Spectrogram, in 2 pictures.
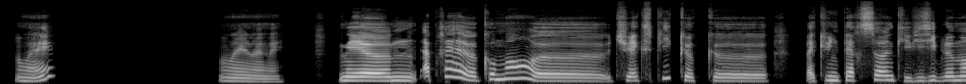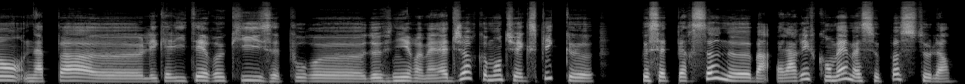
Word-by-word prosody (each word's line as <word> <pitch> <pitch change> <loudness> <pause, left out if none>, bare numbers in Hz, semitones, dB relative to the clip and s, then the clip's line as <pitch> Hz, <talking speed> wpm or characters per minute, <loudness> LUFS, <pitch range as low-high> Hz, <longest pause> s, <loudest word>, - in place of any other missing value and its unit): Ouais. 170 - -3 1.6
Ouais, 165 - -9 0.2
ouais, 135 -1 -6
ouais. 130 0 -10 0.5
Mais, 180 0 +5
hem, 175 0 +6
après, 320 - +2
heu, - - -2
comment, 260 +5 +1
heu, 160 -3 -1
tu 185 - +1
expliques 200 +6 -2 0.2
que, 155 -3 -4 0.4
bah, 135 - 0
qu'une 185 +3 -3
personne 205 +2 +2
qui 160 -4 -6
visiblement 185 +3 0
n'a 145 0 -2
pas, 170 +2 +1
heu, 140 -1 -2
les 140 +1 -3
qualités 165 +4 -1
requises 175 -3 -1
pour, 160 -3 -8
heu, 140 -2 -3
devenir 155 +3 -1
manager, 160 - +2
comment 220 0 -3
tu 195 - 0
expliques 280 - 0
que 160 -5 -3 0.5
que 180 - -1
cette 175 -1 +4
personne, 235 - +3
heu, 165 -2 +2
bah, 145 -2 -1
elle 145 - -5
arrive 230 +11 0
quand 185 - -3
même 235 +5 +3
à 165 - +1
ce 165 +1 +3
poste-là? 155 - 0
170 Hz, 135 wpm, -21 LUFS, 150-190 Hz, 1.6 s, hem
